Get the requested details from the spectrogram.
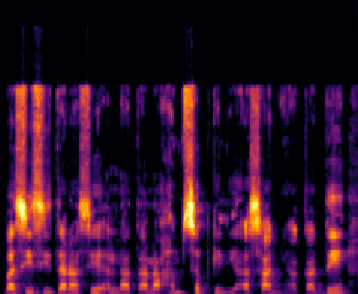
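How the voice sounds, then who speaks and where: A woman with an Urdu accent teaching Quran pronunciation rules, reciting words slowly and then explaining each rule. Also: rumbling low, lively intonation. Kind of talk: tajweed lesson with slow recitation.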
